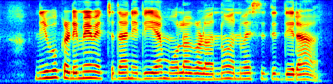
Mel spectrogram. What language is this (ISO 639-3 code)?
kan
